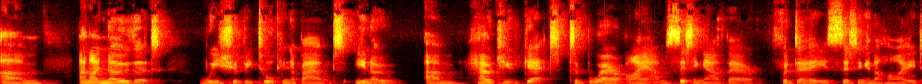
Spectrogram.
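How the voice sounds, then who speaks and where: A woman with an Irish accent talks at a fairly slow pace in a fairly low pitch, her intonation monotone and flat. The recording is very clean, with a silent background. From mixed upbringing: Iran, Ireland, England countryside. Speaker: wildlife filmmaker. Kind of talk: interview.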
